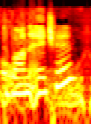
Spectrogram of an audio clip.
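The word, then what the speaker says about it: De'Von Achane: I'm going to start off with DuVernay Chen. Devon A. Chen. – Nice. – He would like his name pronounced.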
